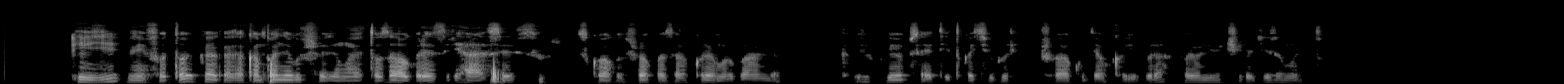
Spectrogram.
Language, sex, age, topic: Kinyarwanda, male, 18-24, finance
